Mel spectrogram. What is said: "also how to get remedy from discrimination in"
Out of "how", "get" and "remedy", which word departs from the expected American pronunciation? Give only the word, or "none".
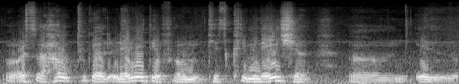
remedy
